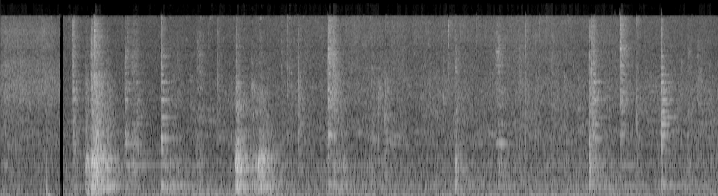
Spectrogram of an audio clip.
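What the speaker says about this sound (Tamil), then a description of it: "வெங்காயம் வந்து நல்லா வதங்கணும்" Onions frying with a bay leaf in a pan for a spicy village-style chicken gravy: a constant sizzle broken by repeated sharp scrapes and clacks of a spoon against the pan, close up, with no voices.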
